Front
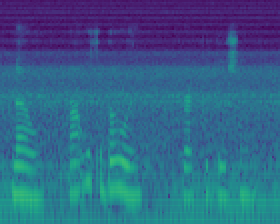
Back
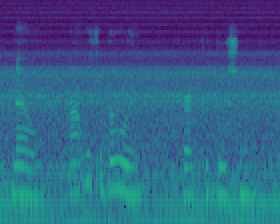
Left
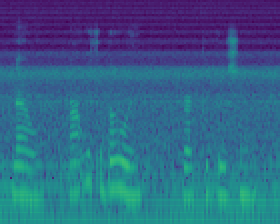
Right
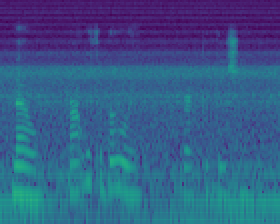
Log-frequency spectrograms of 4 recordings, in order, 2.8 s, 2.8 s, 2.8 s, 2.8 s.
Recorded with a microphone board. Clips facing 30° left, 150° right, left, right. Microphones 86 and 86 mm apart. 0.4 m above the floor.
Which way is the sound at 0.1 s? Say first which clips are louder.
Front 6 dB, left 2 dB; 15° left.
